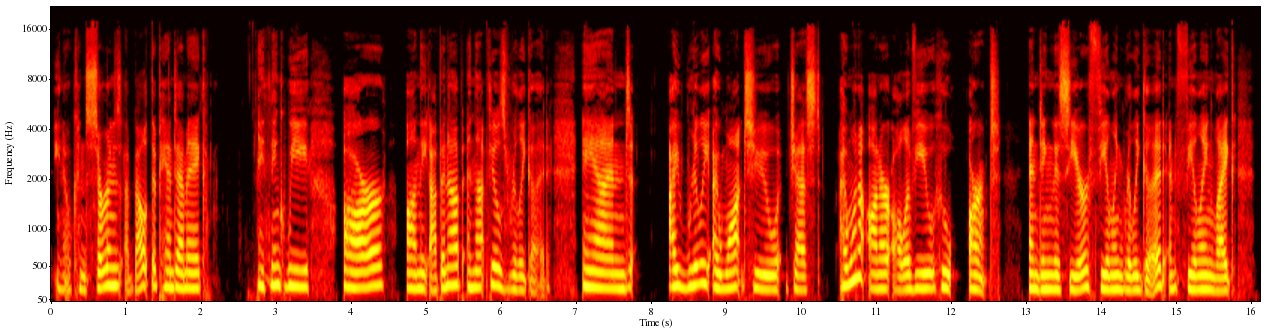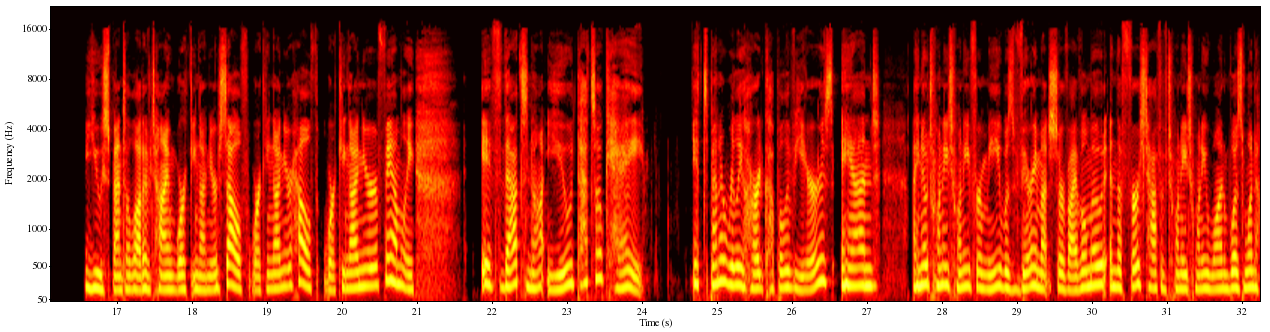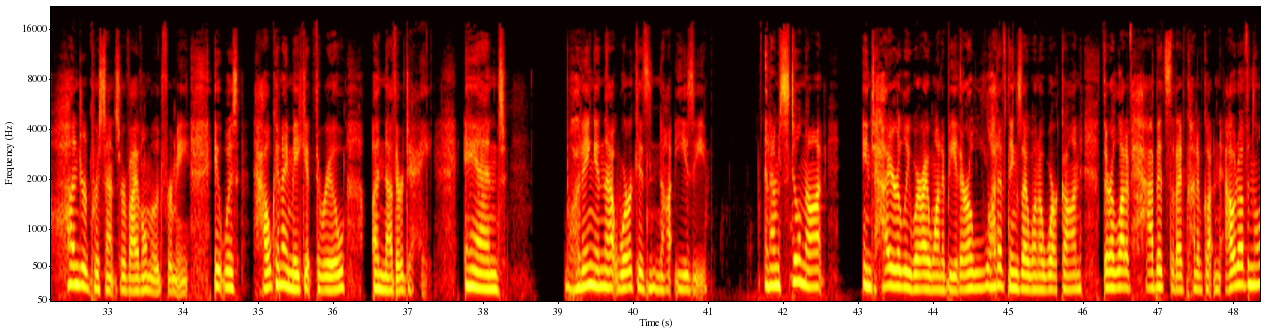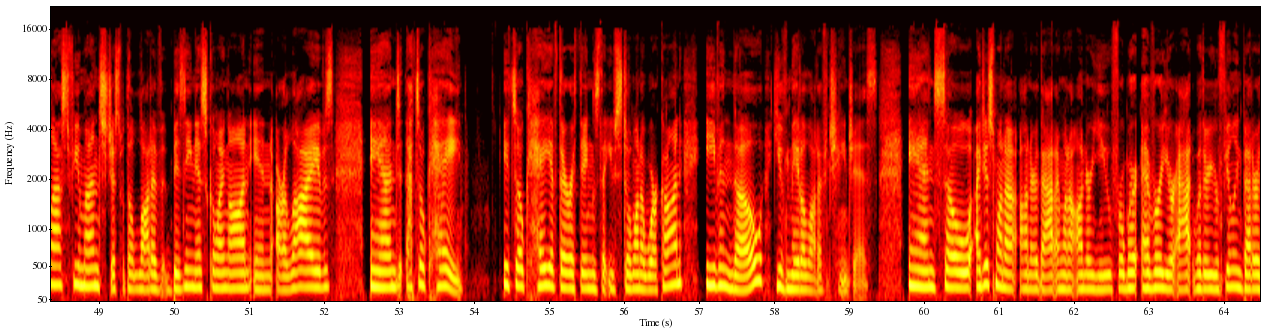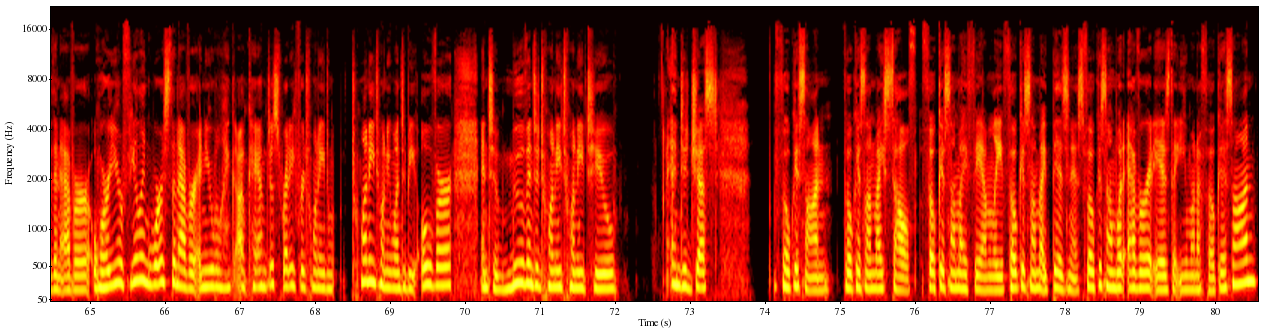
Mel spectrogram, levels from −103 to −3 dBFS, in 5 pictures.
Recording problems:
none

